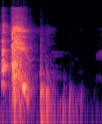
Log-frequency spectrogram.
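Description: A woman sneezing once, loudly and abruptly, followed by a few short, quieter breaths: an allergy sneeze.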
